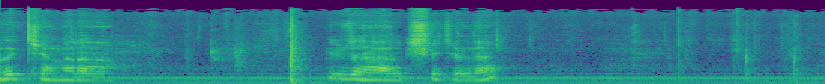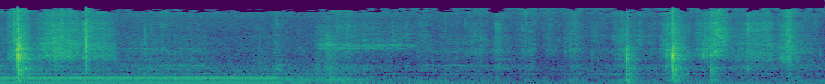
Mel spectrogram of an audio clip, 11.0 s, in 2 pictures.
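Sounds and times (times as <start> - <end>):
low steady hum: 0.0 - 11.0
blade tapping cutting board: 4.9 - 5.9, 9.3 - 10.4
knife slicing raw meat: 8.6 - 10.8.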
